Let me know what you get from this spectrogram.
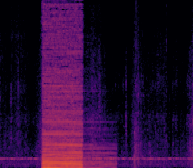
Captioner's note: buzzer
